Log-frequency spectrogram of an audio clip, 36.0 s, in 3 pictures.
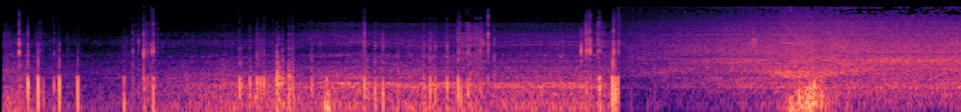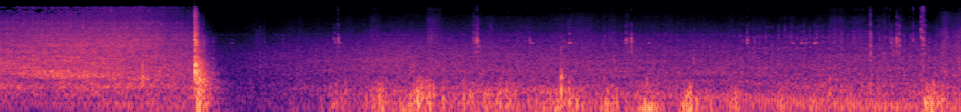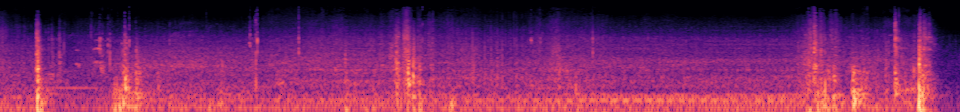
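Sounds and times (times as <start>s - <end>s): car engine running: 0.1s - 14.5s, 18.3s - 35.6s
car bonnet shutting bang: 14.4s - 14.8s.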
